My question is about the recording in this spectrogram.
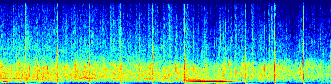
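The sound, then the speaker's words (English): An audience at a McCloskey Speaker Series event applauds Alice Waters steadily, a dense patter of many hands with a few sharper individual claps standing out, and a brief tonal hum rising partway through. “So let's all applaud her for coming.”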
